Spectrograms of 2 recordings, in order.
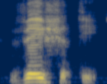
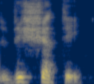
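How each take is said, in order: First: Veshati with a strong, long VE; stress on first syllable. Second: Vishati with short VI, stressed SHA; stress on second syllable. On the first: Teacher giving the hypothetical verb form, first-syllable stress on veshati. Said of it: "if the stress were on the first". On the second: Teacher giving the actual verb form, second-syllable stress on vishati. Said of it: "The stress is on the second syllable". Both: Shown as a demonstration.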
